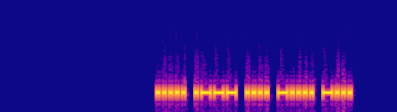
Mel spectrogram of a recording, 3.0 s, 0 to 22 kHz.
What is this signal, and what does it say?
Morse code, heard as a keyed tone, about 47 wpm, 700 Hz. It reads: 5JH6B
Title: Five Challenging Letter-Number Combinations 50wpm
